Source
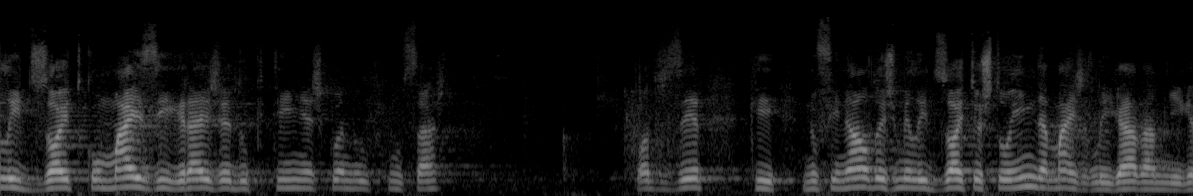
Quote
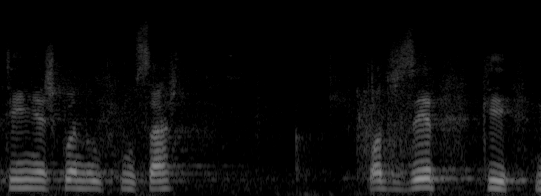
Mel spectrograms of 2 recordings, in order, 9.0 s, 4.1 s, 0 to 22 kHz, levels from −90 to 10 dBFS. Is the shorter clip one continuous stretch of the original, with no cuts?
yes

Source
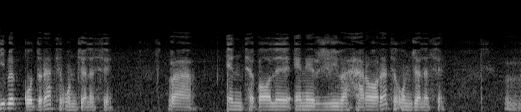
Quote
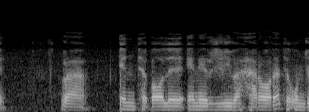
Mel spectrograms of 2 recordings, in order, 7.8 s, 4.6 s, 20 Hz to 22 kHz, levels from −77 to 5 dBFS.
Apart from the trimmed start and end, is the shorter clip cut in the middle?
no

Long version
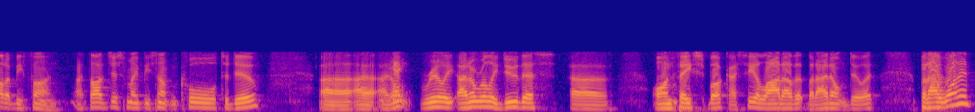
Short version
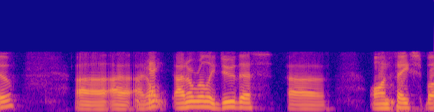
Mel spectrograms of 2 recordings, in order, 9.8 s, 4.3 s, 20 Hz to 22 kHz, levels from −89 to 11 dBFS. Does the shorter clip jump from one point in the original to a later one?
yes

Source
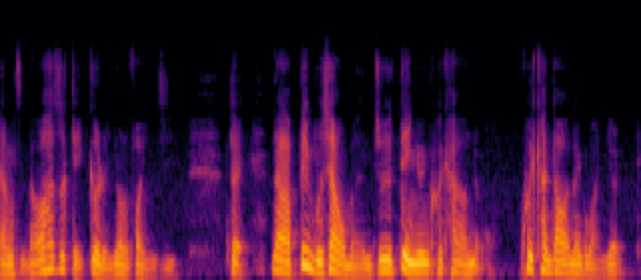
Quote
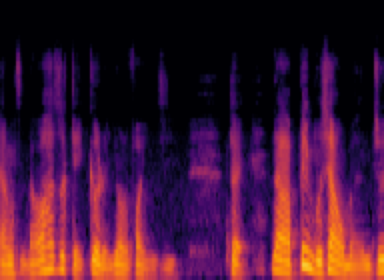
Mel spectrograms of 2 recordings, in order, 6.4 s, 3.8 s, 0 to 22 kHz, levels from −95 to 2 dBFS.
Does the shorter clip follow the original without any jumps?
yes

